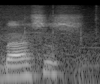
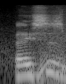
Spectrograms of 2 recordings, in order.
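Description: First: The vowel sounds like the one in 'bass'. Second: The vowel sounds like the one in 'base'. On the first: The speaker calls it right. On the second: The speaker calls it wrong.

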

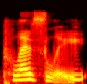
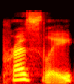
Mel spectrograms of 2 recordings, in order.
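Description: First: The P is followed by an L sound. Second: The P is followed by an R sound. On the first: "his R's would sometimes come out as L's" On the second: "instead of"

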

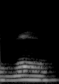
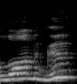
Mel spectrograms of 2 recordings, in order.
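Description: First: The word ends in a nasal sound without G. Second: The word ends with a pronounced hard G sound. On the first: The speaker calls it right. "ми кажемо long" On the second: The speaker calls it wrong. "Ми не кажемо long"

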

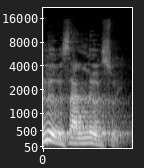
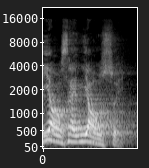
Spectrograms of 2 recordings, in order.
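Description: First: The first syllable is pronounced le. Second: The first syllable is pronounced yao. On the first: The speaker calls it wrong. "就不能念乐山乐水" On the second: The speaker calls it right. "这个药山药水"

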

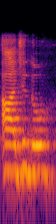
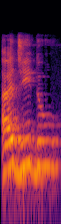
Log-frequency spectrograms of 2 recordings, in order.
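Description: First: The vowels are shifted in a careless reading. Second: The vowels are articulated fully and precisely. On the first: The speaker calls it wrong. "इसे लोग कहते हैं आजदो आजेदो, इस तरह से करके" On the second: The speaker calls it right. "अगर आप ऐसे ही पढ़ते हैं तो ये अंदाज गलत है"

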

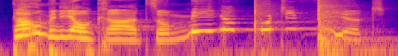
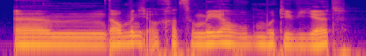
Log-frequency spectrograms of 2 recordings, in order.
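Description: First: The voice is lively and full of energy. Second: The voice is flat and low in energy.

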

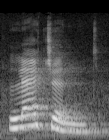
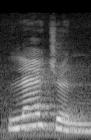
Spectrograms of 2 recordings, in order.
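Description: No difference in how they are said.

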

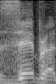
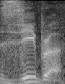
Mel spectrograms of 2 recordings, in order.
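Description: First: The first syllable rhymes with 'deb', as in Debra. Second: The first syllable rhymes with 'dee', not 'deb'. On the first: The speaker calls it right. "it's a zebra" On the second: The speaker calls it wrong. "not a zebra"

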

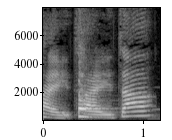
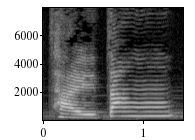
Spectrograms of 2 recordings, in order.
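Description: First: The ending is said plainly without nasal sound. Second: The ending is said with an added nasal sound. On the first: "韩文就是" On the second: "如果加个鼻音的话就变成"

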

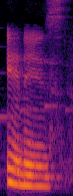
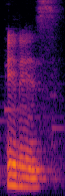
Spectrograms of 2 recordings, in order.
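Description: First: The H in 'his' is dropped and the words run together. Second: The H in 'his' is dropped and the words run together.

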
